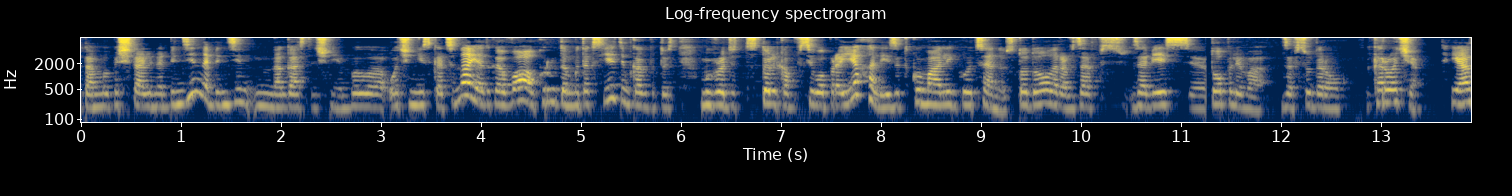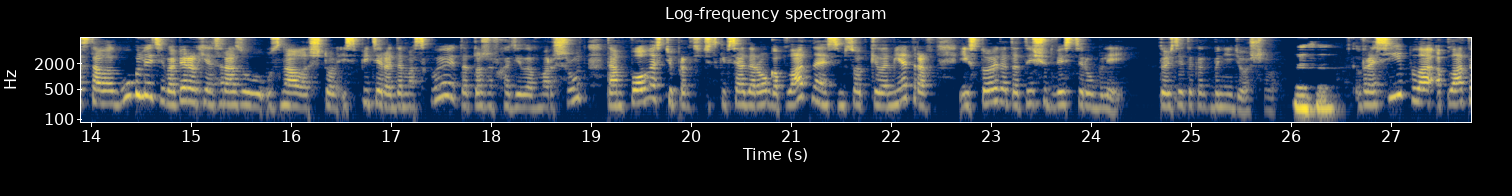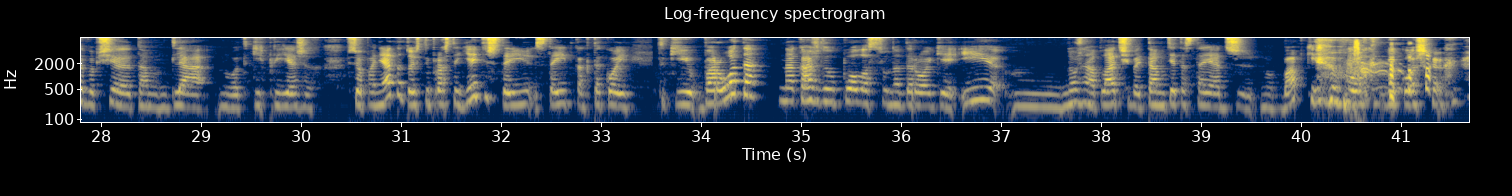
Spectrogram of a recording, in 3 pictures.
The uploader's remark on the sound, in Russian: Осторожно! Плохой звук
